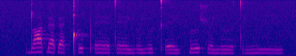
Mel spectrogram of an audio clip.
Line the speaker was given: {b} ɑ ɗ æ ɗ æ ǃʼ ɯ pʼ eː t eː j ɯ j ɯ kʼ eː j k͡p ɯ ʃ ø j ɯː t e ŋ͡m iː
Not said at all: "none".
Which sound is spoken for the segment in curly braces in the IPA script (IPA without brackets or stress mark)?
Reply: ɖ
